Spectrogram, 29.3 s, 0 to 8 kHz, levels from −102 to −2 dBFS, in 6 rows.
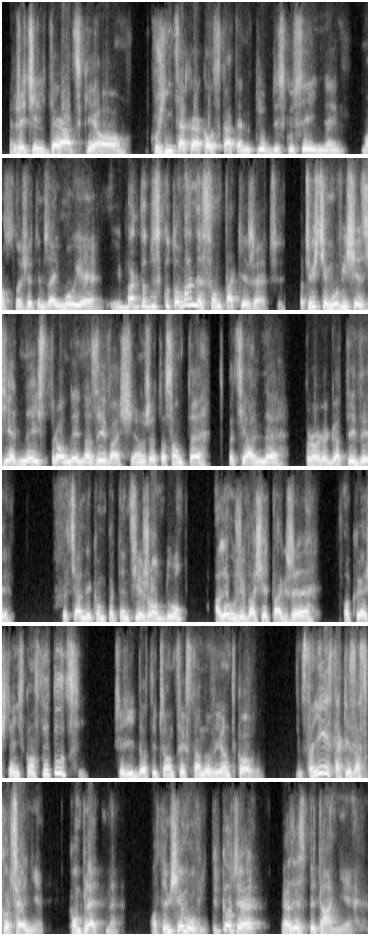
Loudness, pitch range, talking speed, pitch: -11 LUFS, 135-180 Hz, 125 wpm, 150 Hz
